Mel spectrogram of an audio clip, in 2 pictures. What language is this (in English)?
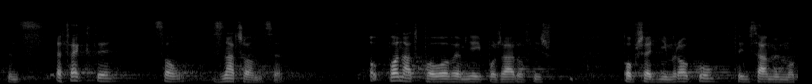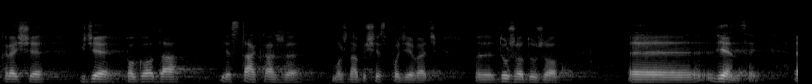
Polish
